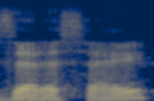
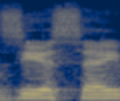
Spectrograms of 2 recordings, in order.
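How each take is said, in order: First: Z is said the non-American way, 'zed'. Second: Z is said the American way, 'zee'.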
